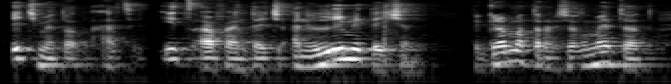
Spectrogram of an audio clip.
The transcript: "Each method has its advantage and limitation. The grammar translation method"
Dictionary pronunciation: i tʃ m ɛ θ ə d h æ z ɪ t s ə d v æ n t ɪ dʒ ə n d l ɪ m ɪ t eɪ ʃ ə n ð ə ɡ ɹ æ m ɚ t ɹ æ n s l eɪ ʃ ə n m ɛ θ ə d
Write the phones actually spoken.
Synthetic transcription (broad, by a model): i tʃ m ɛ t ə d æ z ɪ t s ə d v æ n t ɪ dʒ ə n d l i m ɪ t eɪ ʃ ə n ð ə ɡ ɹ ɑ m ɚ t æ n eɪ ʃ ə l m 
